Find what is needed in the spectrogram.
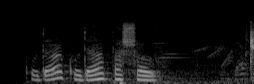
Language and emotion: Russian, neutral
